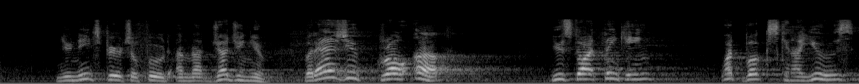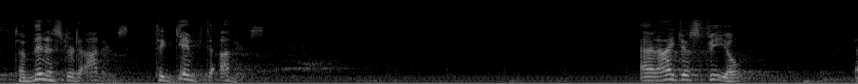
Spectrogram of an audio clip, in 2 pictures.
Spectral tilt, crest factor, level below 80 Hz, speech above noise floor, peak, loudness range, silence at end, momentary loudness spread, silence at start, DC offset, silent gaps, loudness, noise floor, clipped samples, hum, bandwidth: -4 dB/octave; 22 dB; -66 dBFS; 30 dB; -10 dBFS; 14 LU; 0 s; 19 LU; 0.55 s; 0.8%; none; -30 LUFS; -59 dBFS; under 0.1%; none; 8.8 kHz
